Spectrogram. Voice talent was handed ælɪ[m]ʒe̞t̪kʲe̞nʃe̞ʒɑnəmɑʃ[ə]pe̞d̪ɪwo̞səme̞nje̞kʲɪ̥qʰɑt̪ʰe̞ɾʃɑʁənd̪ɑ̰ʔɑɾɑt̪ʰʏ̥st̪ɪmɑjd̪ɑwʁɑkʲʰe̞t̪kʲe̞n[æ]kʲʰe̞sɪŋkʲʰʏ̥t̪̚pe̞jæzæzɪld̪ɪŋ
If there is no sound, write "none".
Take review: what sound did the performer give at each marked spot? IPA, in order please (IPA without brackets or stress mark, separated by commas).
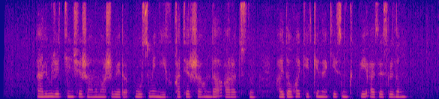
m, ə, æ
